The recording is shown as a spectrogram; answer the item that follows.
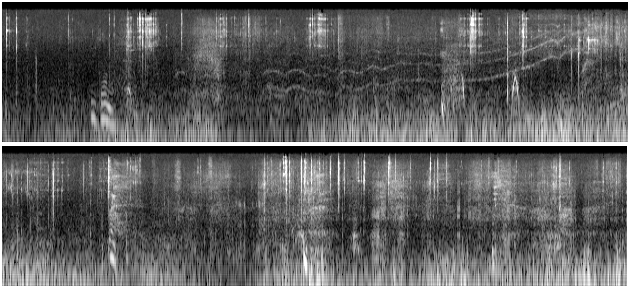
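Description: Metal climbing hardware, carabiners and quickdraws on a rope, clinking and jangling now and then as a climber works up the pitch. A faint wavering tone rises in pitch in the middle of the stretch.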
